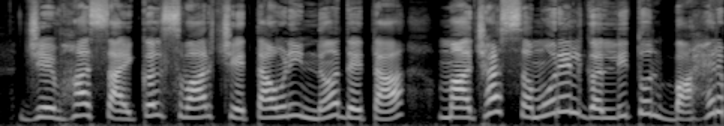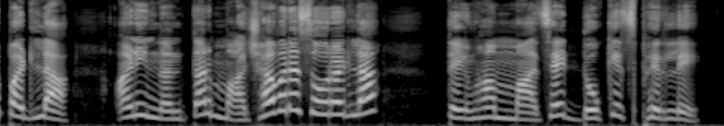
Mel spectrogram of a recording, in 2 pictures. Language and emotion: Marathi, angry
